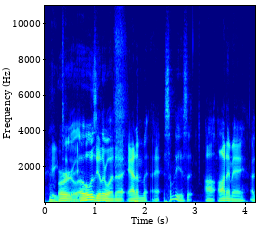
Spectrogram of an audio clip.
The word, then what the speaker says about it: anime: Anime. Somebody is it anime? I think I heard people say anime. Anime. Oh. Yeah, because anime is short for animation, which is an English word.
